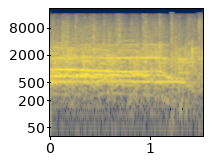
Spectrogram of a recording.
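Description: A church audience applauds returning guests, a dense wash of many hands clapping at once, steady and loud, easing off slightly toward the end.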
